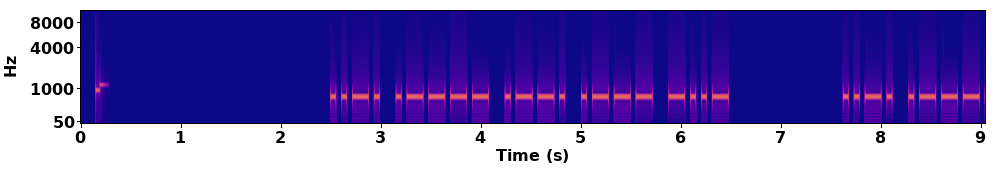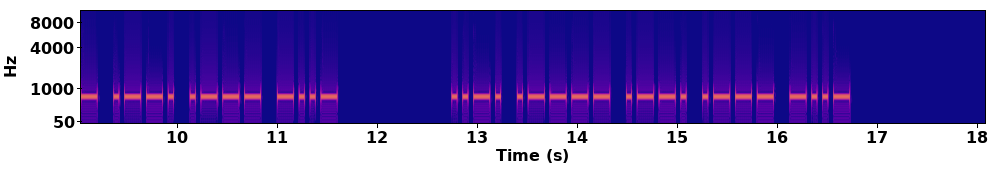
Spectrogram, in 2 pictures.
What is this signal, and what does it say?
Morse code, heard as a keyed tone, about 22 wpm, 700 Hz. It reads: F1PJX F1PJX F1PJX
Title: DXCC-100 Call Signs - 5 Characters - Repeated 3x - 22wpm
